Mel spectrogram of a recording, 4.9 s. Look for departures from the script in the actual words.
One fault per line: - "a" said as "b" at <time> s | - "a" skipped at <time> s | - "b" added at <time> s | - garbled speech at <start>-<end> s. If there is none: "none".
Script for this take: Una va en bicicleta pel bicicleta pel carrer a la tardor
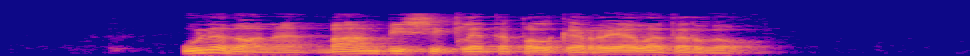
- "dona" added at 1.2 s
- "bicicleta pel" skipped at 2.8 s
